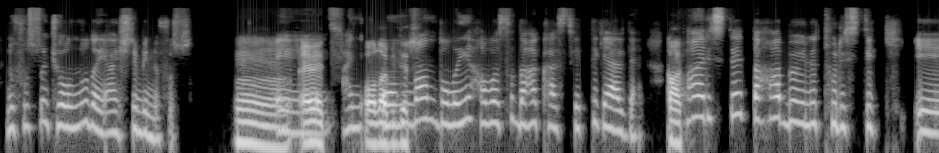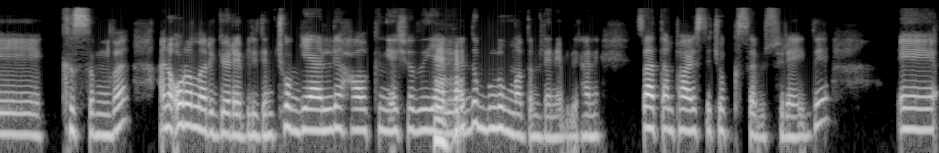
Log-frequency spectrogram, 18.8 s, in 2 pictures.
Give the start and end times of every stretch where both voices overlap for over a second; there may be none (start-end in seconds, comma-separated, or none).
2.8-4.3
